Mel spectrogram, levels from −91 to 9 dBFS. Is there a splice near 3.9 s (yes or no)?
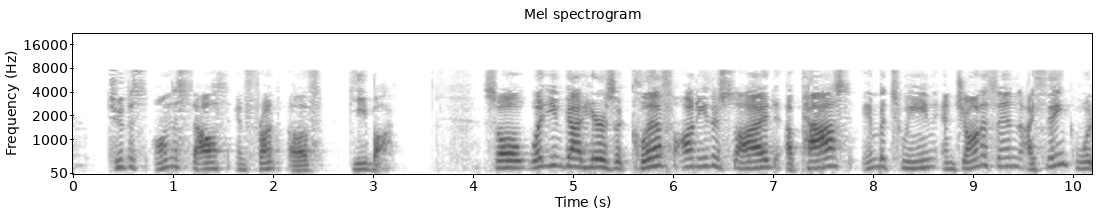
no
